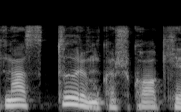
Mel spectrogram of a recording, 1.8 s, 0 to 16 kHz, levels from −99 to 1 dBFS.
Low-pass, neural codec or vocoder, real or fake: 7.2 kHz; codec, 16 kHz, 16 kbps, FreqCodec, larger model; fake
